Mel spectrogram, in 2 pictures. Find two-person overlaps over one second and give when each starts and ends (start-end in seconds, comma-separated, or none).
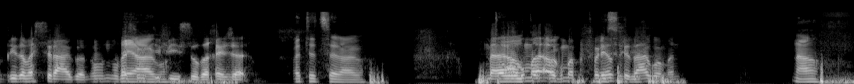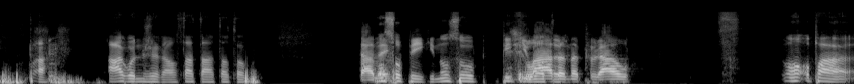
4.8-6.5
